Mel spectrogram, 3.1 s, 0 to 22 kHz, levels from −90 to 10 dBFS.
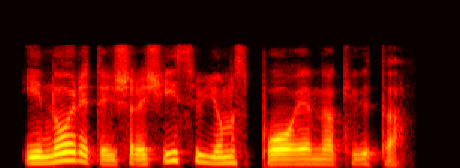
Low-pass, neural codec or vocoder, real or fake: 7.2 kHz; codec, 16 kHz, 1 kbps, X-Codec, WavLM features, trained on Multilingual LibriSpeech; fake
